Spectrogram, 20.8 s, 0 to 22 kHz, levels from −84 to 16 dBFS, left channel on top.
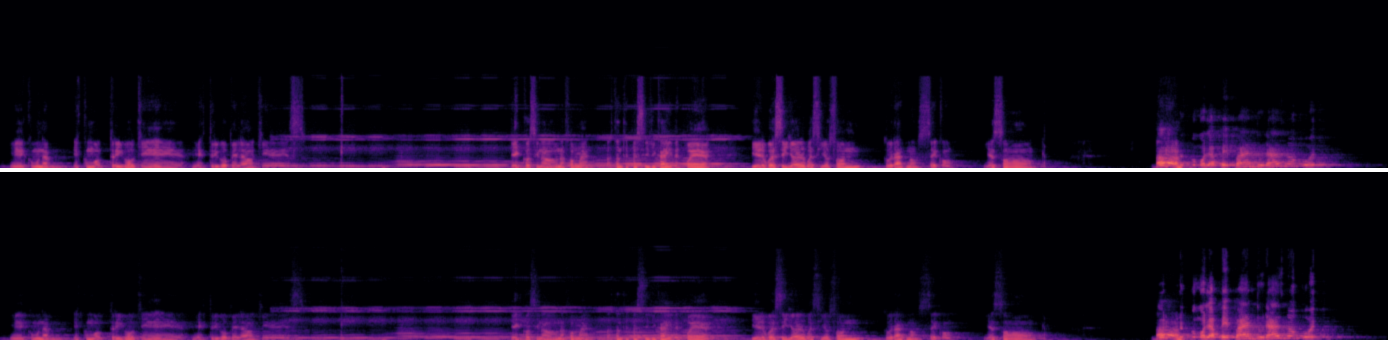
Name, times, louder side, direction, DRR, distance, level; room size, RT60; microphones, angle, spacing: voice 1, 0.2-4.4 5.7-5.8 7.7-10.7 11.3-13.0 13.3-14.3 14.8-15.5 17.3-17.8, left 3 dB, 55° left, 0.8 m, -27 dB
Piano, 4.0-10.9, left 4 dB, 30° left, 5.6 m, -35 dB
voice 2, 18.0-19.7, right 2 dB, 80° right, 1.7 m, -23 dB
29.0 x 26.5 x 6.9 m
head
